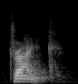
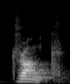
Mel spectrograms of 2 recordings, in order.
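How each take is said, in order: First: "drank" said as a second hesitant try with a falling tone. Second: Put-on "drunk" said as a tentative first try with a falling tone. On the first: Host unsure of grammar tries "drank" instead. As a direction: swap to "drank", weighing it up. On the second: Host unsure of grammar tries "drunk" tentatively. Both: Shown as a demonstration. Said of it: "drank, drank or drunk? Let me know".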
